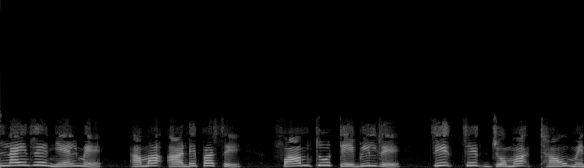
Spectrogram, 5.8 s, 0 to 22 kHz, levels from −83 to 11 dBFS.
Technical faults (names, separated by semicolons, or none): low-delay AAC compression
